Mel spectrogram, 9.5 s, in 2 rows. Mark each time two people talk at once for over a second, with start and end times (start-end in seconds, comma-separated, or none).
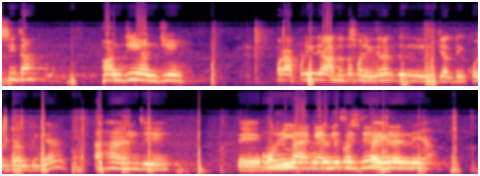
7.4-8.9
